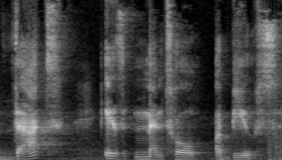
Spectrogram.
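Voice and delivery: slow, deliberate, with anger held in. Addressing a mother directly, speaking slowly to hold back anger. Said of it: "I'm speaking slowly so I don't tear down".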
